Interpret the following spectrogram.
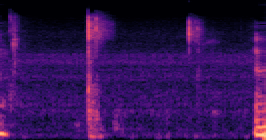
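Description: Two computer mouse clicks in quiet room tone: a sharp one just under a second in and a fainter one about three quarters of a second later.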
